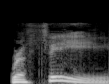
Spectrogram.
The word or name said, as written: raffee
